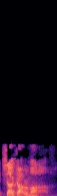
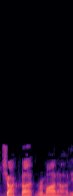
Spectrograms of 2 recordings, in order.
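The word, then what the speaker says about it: Shavkat Rakhmonov: I'm picking Shavkat Rachmonov, man. I can't even say his name. But Shavkat Rachmonov. – Shavkat Rachmonov, yes. – Yeah, you're getting it.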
